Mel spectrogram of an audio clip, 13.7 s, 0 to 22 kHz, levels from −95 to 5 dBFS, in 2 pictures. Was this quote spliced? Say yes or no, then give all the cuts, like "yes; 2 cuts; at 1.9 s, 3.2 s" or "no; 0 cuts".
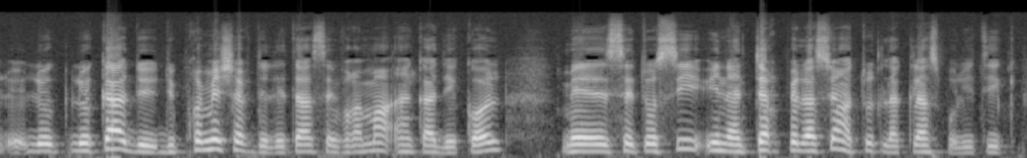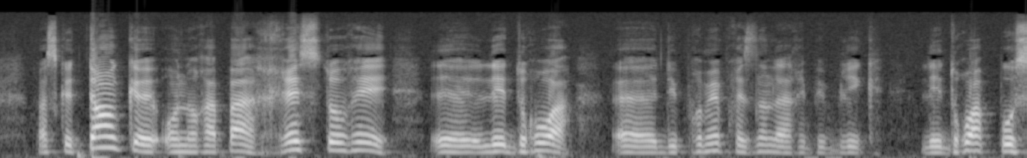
no; 0 cuts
